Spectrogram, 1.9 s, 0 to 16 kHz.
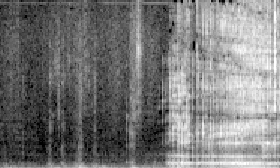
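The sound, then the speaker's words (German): A single long, loud burp after eating 20 chicken nuggets swells up after a brief low rumble, sustained and throaty with a resonant croaking tone for almost a second. “Entschuldigung, ich hatte gerade 20 Chicken Nuggets, während ich im Restaurant zur Goldenen Möwe saß und äh, E-Mails schrob.”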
